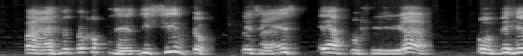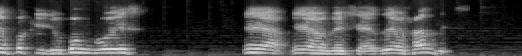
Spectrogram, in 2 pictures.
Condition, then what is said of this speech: Cerebral palsy. Si me dio dificultad Ese el habla y siendo conferencista, eso como que no, como que un futbolista sin pierna, como que no tiene muy que sin embargo, bien.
